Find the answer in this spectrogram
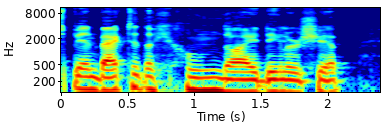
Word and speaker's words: Hyundai: Okay, back to the defective Hyundai. Rhymes with Sunday.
